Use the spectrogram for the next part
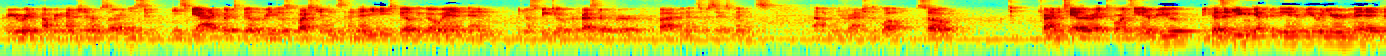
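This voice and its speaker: A young Canadian man, a native English speaker, answers interview questions casually as a physiotherapy student guest. His voice is low and flat, and he speaks quickly and steadily with an easygoing student air. The recording is very echoey, captured from a distance, with clear background noise.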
